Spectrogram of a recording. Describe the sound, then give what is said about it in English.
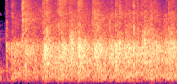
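An audience claps steadily to vote that Jaffa cakes are a biscuit, a dense crackle of many hands that starts abruptly and holds at an even, moderately loud level throughout, with no voices on top. “Clap for biscuit.”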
